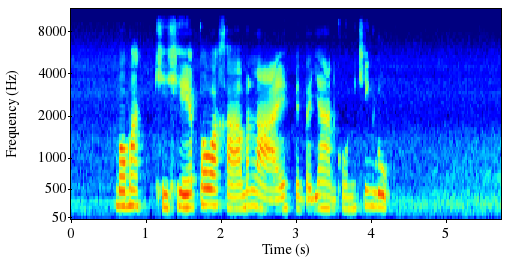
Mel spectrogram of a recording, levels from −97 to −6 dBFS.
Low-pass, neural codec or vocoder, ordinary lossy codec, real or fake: 9.9 kHz; none; none; real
